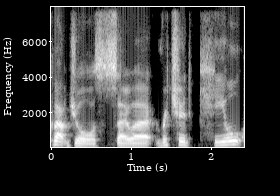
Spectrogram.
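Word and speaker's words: Kiel: jaws so uh richard keel i hope i'm pronouncing that right i'm going with the germanic pronunciation of the surname with that one um i mean he's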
